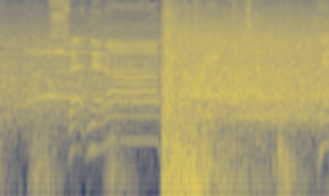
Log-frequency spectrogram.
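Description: A heavy body slams down onto a wrestling ring.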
